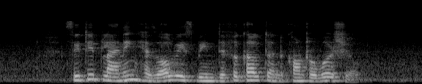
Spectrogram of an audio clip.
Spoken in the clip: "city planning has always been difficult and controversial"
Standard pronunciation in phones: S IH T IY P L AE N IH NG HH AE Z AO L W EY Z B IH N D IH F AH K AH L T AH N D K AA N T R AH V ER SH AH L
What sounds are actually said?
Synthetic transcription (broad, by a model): S IH T IY P L AE N IH NG HH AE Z AO L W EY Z B IH N D IH F AH K AH L T AH N D K AA N T R AH V ER SH AH L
